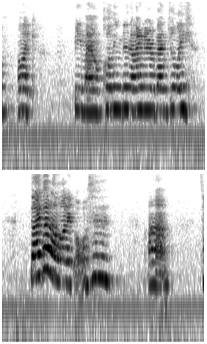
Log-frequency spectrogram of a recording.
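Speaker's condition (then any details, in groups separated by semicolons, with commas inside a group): Cerebral palsy; wheelchair user; physical therapy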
